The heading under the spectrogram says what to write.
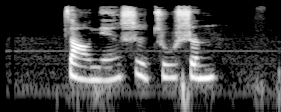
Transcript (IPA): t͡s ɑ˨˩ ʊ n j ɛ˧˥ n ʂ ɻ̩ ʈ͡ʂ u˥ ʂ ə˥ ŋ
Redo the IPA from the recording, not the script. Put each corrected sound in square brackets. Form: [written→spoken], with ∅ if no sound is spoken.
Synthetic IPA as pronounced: t͡s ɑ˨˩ ʊ n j ɛ˧˥ n ʂ ɻ̩ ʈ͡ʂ u˥ ʂ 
